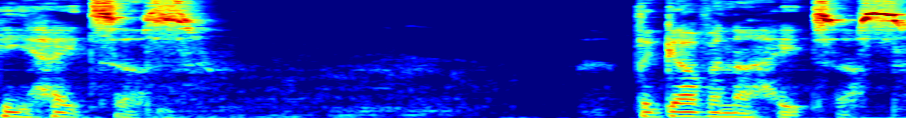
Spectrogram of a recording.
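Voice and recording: In a put-on character voice, a man whispers at a fairly slow pace.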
